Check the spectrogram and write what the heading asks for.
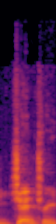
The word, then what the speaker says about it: Gentry: It's a hard G. Gentry, Tom. Gentry, sorry.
